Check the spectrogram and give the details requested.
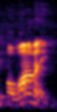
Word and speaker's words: Belluomini: kind of a tour they're actually like a w aren't they is that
